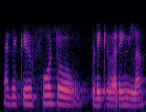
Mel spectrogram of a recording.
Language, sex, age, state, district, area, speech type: Tamil, female, 18-30, Tamil Nadu, Dharmapuri, rural, conversation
